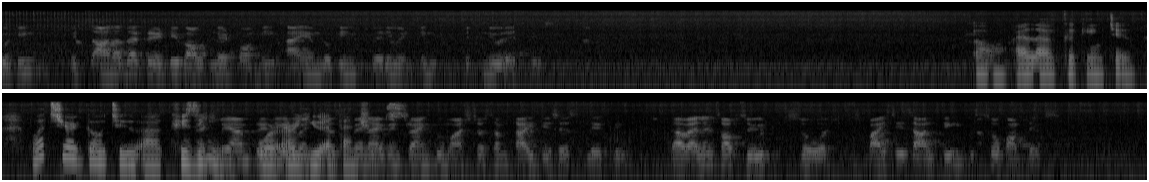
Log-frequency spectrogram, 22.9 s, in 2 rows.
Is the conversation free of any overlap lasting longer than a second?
No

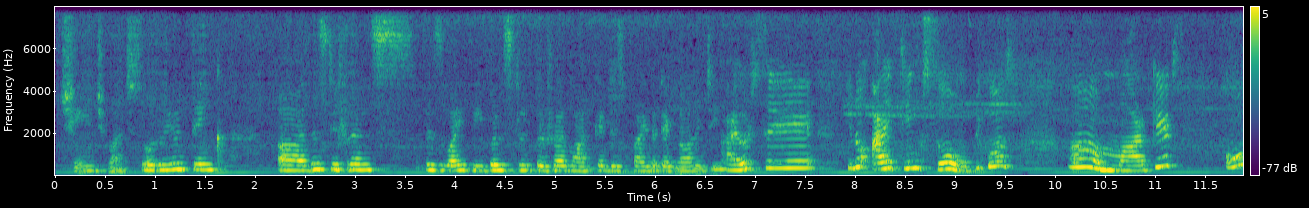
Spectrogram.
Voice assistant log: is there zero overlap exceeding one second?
Yes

